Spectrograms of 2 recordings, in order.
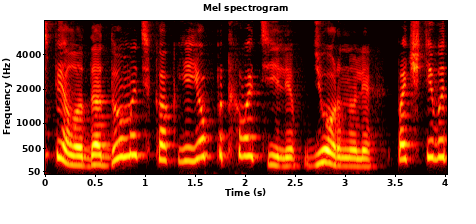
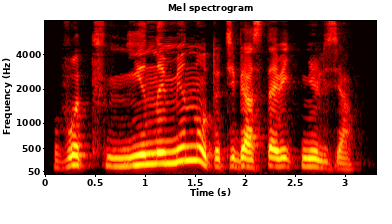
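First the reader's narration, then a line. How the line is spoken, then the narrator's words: Grumbling. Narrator (Russian): проворчал Эдди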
